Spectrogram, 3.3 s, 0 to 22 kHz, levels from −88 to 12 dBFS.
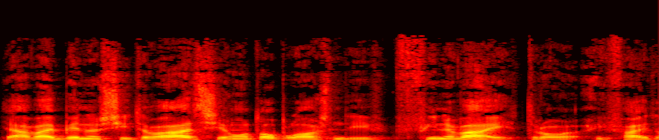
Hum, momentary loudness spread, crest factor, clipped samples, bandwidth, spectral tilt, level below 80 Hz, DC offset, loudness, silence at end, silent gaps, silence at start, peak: none; 11 LU; 20 dB; under 0.1%; 16.5 kHz; -4.5 dB/octave; -74 dBFS; under 0.1%; -24 LUFS; 0 s; none; 0.05 s; -4 dBFS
